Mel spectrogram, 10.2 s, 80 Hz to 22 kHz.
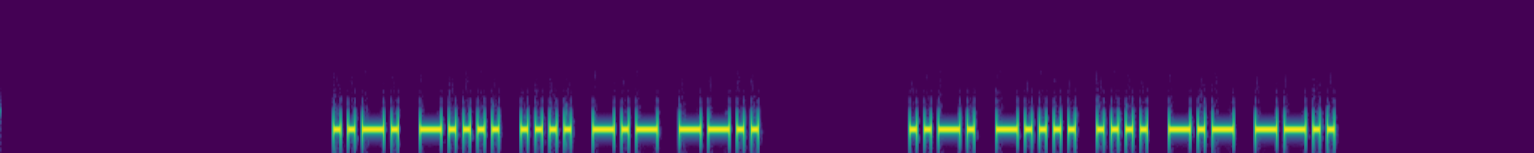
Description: Morse code, heard as a keyed tone, about 25 wpm, 700 Hz. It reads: F6HKZ F6HKZ
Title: DXCC-100 Call Signs - 5 Characters - Repeated 2x - 25wpm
